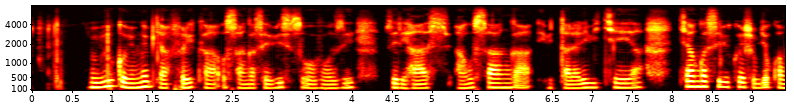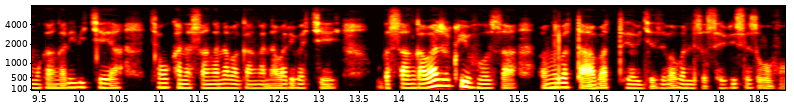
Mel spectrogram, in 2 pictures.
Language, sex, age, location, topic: Kinyarwanda, female, 18-24, Kigali, health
